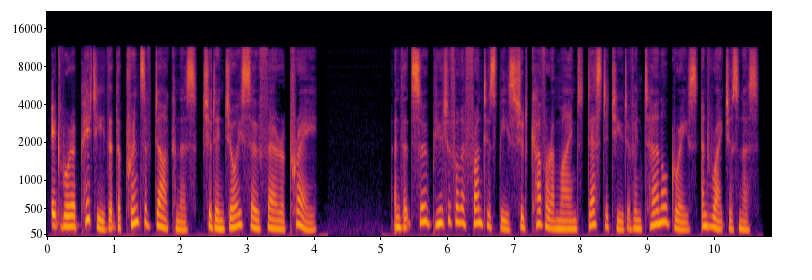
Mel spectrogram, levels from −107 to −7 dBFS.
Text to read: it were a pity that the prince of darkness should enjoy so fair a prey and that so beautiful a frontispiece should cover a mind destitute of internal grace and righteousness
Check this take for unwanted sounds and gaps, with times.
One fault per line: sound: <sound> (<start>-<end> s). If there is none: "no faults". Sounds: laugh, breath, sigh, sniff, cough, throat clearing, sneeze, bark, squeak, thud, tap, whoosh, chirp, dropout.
no faults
